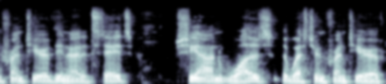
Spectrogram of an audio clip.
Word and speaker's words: Xi'an: So, it it says no, it says X I A N.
